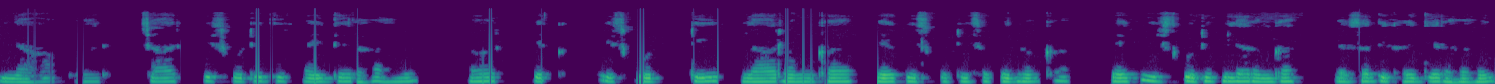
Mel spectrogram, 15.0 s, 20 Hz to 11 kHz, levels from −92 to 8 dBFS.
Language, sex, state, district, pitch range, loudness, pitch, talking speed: Hindi, male, Chhattisgarh, Balrampur, 130-145 Hz, -30 LUFS, 135 Hz, 120 wpm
